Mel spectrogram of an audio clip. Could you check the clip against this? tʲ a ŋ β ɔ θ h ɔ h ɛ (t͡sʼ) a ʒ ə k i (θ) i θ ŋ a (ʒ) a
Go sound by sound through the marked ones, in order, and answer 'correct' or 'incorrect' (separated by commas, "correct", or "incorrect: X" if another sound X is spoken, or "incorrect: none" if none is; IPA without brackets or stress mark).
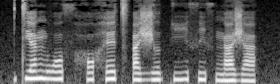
correct, correct, correct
